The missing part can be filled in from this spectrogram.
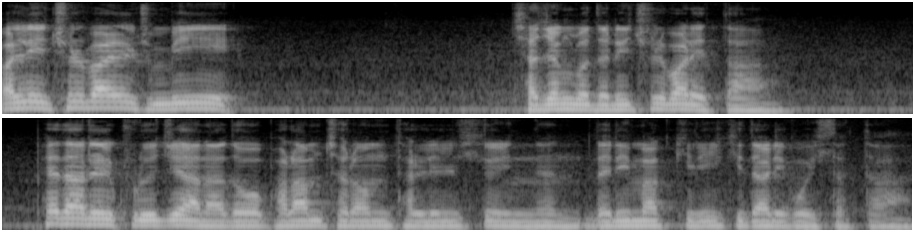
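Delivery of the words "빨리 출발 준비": calling right back, quick and sharp. A narrator voices an older brother answering a fellow rider: shouting back. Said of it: "맞받아 노려보며 외쳤다".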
